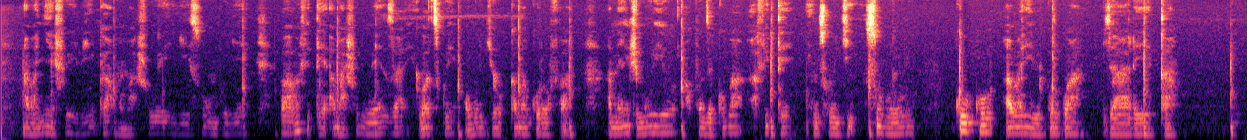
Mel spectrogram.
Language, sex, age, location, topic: Kinyarwanda, male, 50+, Nyagatare, education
